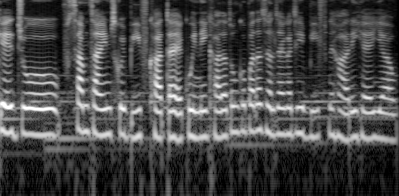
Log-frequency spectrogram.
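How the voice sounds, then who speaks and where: This woman, host of a home cooking channel, gives a casual step-by-step table-setting demonstration at home, dropping in English words. She talks at a moderate pace with a medium-pitched, darkish, flat delivery, and faint music plays behind her.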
